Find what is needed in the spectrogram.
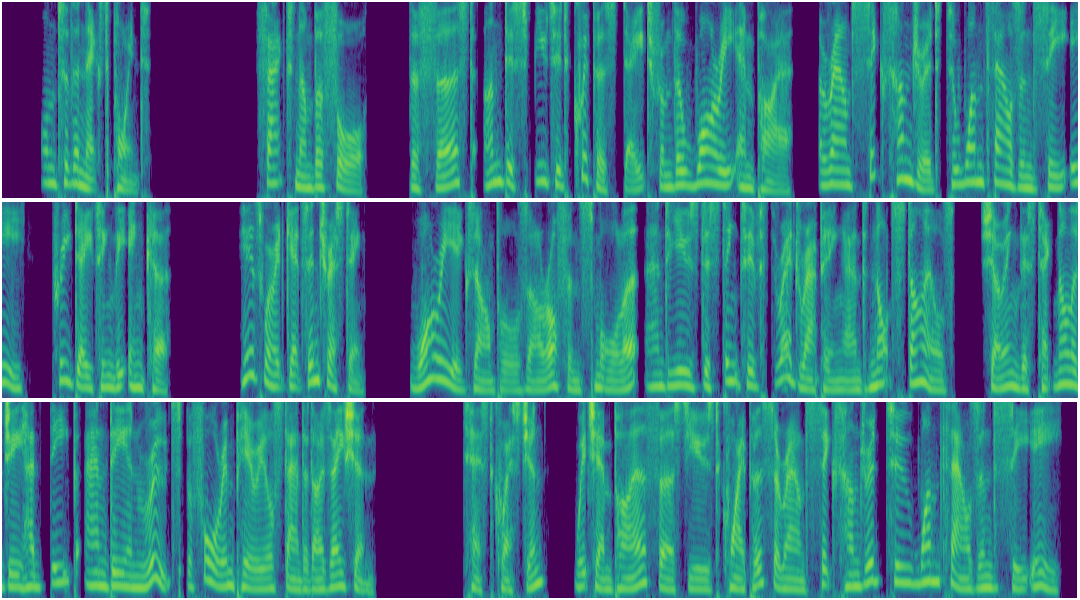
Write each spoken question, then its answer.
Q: Which empire first used quipus around 600 to 1000 CE?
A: Correct answer. Wari Empire.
